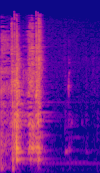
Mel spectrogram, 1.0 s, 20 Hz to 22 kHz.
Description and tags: Hit Metal Tin 01
my Turkish banjo hitting the table. Ever usefull !
can, fall, hit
